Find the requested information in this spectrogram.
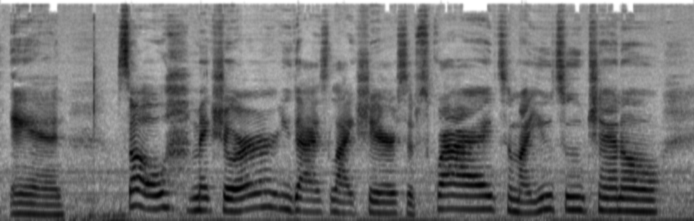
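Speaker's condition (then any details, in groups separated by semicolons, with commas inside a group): No condition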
